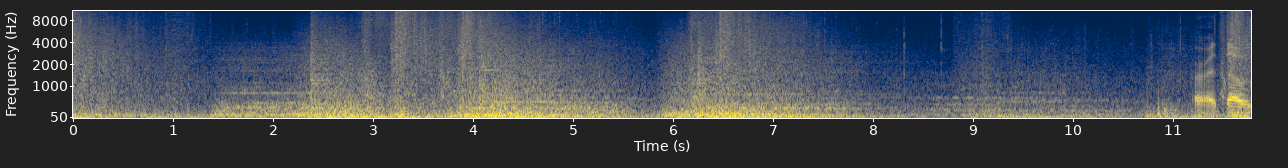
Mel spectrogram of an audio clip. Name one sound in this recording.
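Huge footsteps stomp heavily on the ground.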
